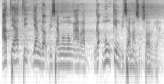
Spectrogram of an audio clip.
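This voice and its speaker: A man delivers a humorous Islamic sermon in a fairly high, creaky voice with lively intonation and a quick pace, trailed by long reverb. He teases and jokes with his audience playfully. He also calls out to the crowd.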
